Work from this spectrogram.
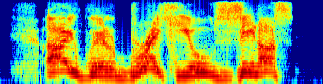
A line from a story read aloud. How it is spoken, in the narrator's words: Castor snarled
